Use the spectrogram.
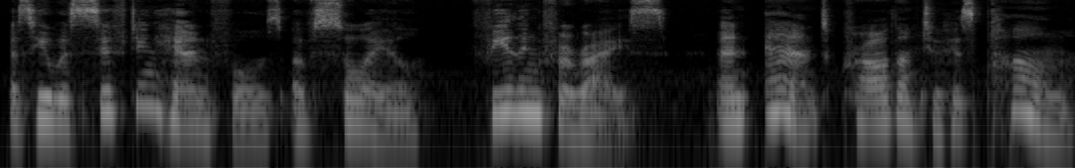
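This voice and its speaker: A woman reading a storybook aloud for young children in an animated, deliberate storytelling style. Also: mid-range voice. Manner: animated, deliberate, with sound words.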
